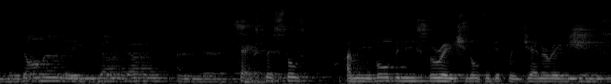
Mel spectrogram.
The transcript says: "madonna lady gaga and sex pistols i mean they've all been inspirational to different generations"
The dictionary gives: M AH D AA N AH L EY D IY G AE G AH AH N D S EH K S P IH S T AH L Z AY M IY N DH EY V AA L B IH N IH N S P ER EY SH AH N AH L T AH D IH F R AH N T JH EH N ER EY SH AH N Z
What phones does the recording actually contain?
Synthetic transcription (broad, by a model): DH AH D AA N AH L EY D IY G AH G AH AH N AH S EH K S P IH S T AH L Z AY M IY N DH EY V AA L B IH N IH N S P ER EY SH AH N AH L T AH D IH F R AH N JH EH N ER EY SH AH N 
